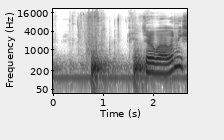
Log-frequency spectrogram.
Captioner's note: big firework bangs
